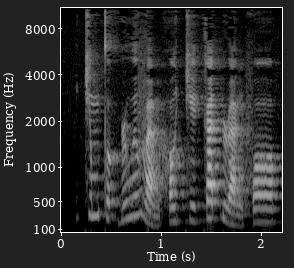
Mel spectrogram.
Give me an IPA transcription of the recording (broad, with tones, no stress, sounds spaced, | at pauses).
c ə˧˥ m t̪ ɔ˨˩ k̚ ɹ u˧˥ ə̯ v a˨˩˨ m h ɔ˧˥ c e˧ k a˦˥ t̚ ɹ a˨˩ ŋ f ɔ˧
